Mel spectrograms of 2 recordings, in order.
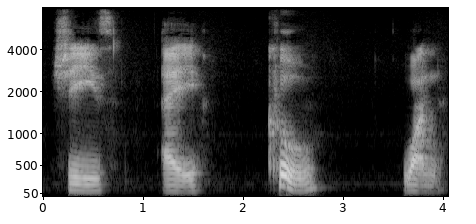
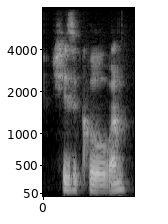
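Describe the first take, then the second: First: The phrase is said slowly and deliberately. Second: The phrase is said at natural conversational speed.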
